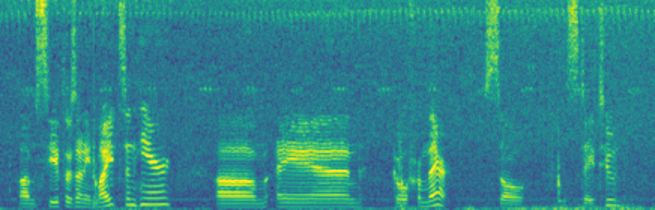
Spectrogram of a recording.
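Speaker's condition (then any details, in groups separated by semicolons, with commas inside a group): No condition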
